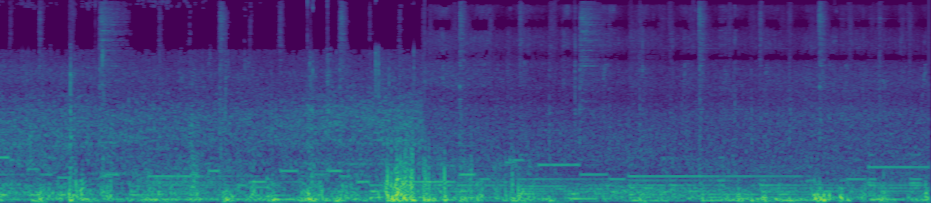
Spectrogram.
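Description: Strong, very cold wind buffeting and roaring across the microphone in downtown Banff, Alberta, steady and loud with rustling gusts throughout.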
